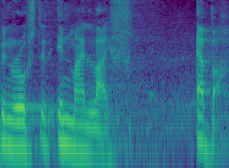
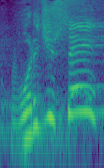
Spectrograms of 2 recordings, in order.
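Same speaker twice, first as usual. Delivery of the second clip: high, indignant mock outrage; offended; 9 semitones higher than usual. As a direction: take instant offence, voice jumping up. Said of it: "got so offended so quickly".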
